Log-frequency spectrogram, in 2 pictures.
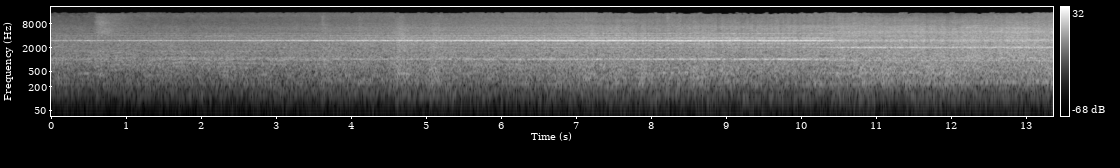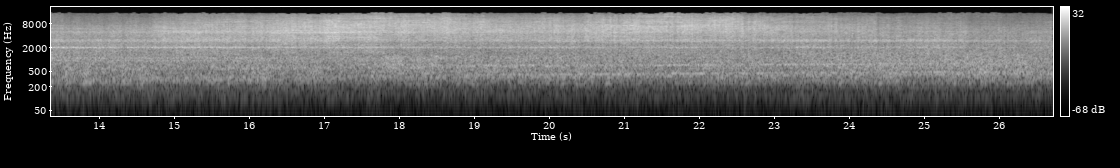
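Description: E2 series Shinkansen pulling out and accelerating past, growing louder over the first several seconds. A steady high whine changes pitch about ten seconds in, and running and wheel noise builds as the cars go by.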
